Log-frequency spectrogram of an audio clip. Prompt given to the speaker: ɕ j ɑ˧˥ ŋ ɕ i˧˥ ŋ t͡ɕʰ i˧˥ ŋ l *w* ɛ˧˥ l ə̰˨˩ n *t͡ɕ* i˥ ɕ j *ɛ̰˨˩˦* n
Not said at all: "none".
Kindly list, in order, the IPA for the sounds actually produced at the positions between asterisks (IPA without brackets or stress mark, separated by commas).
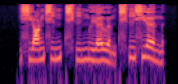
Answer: j, t͡ɕʰ, ɛ˥˩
